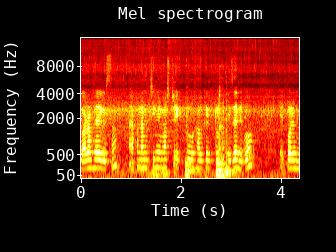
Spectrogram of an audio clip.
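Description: Prawns and sliced onions frying in a pan of oil and spices, sizzling steadily.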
